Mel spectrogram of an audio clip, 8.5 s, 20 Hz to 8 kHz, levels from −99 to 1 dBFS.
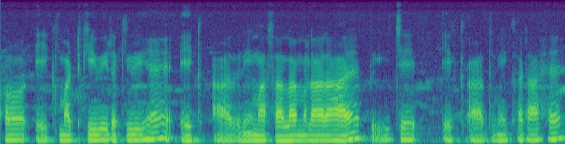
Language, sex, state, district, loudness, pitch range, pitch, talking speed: Hindi, male, Rajasthan, Jaipur, -18 LUFS, 105-115 Hz, 110 Hz, 125 wpm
